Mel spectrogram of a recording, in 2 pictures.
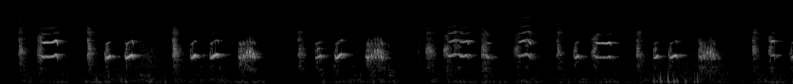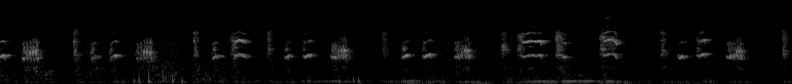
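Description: A cockatiel sings a busy run of short, bright chirps and whistled notes in quick bursts.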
